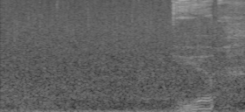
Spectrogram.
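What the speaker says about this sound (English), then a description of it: "Quite the rain all of a sudden." Rain falls with low, rolling thunder in the video game RedM, a soft, steady wash of noise over a deep rumble, and a voice speaks briefly near the end.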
